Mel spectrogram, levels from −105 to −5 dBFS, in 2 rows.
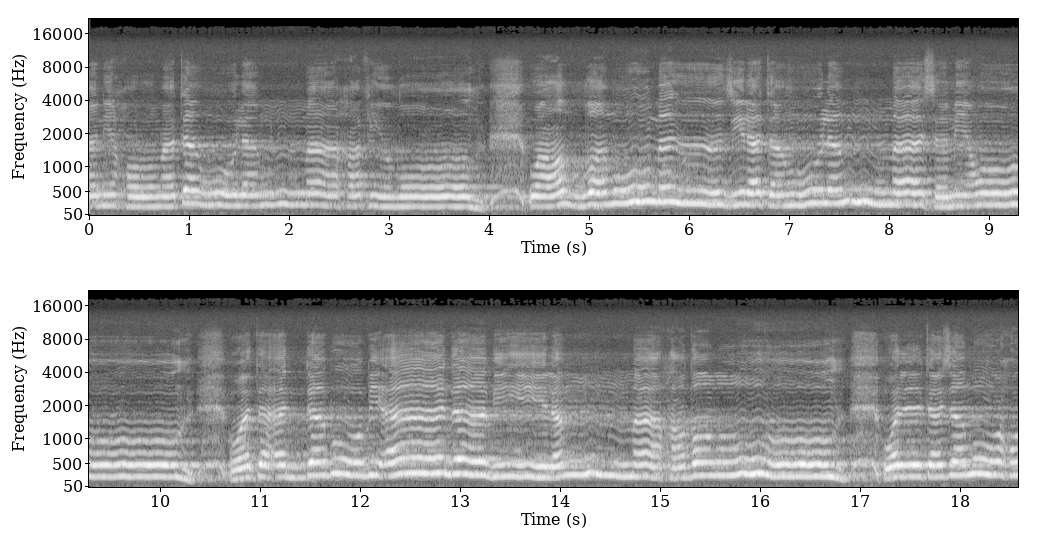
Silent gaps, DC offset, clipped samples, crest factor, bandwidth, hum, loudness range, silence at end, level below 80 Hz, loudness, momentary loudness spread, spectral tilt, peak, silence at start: none; under 0.1%; under 0.1%; 14 dB; 15 kHz; none; 5 LU; 0 s; -56 dBFS; -16 LUFS; 8 LU; -4.5 dB/octave; -2 dBFS; 0 s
